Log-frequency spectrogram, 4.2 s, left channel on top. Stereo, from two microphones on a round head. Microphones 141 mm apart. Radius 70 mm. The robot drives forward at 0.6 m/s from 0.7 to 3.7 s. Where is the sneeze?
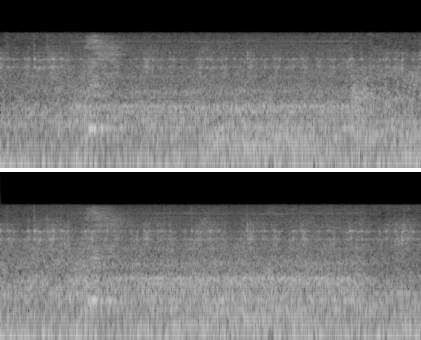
25° left (ahead or behind), 8 m.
